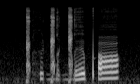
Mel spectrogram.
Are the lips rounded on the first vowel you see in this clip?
yes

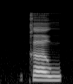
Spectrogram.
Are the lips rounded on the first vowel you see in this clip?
no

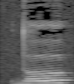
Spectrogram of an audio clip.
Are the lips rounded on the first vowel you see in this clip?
yes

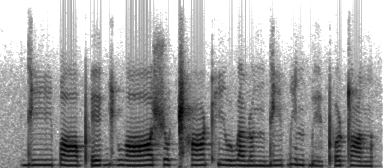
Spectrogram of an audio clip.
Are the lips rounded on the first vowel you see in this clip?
no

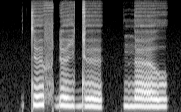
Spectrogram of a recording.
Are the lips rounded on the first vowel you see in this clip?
yes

